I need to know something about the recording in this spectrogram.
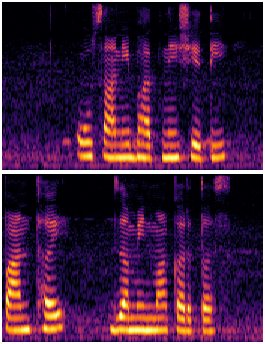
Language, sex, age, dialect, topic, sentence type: Marathi, female, 18-24, Northern Konkan, agriculture, statement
